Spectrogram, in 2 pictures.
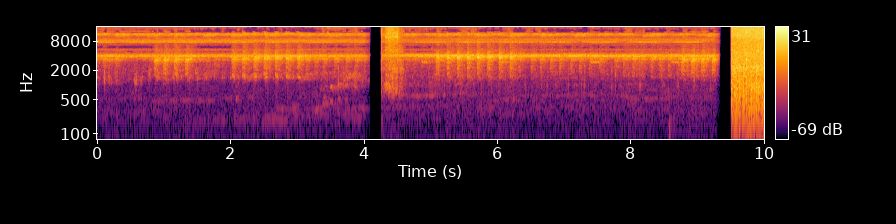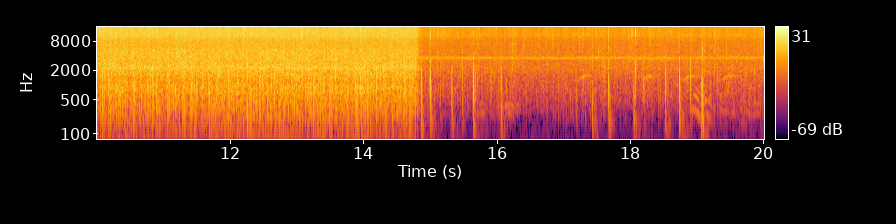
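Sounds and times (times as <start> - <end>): frogs calling: 0.0 - 9.4, 13.4 - 20.0
heavy rain pouring: 9.5 - 20.0
raindrops dripping: 9.5 - 20.0.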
